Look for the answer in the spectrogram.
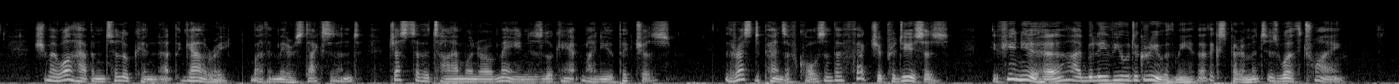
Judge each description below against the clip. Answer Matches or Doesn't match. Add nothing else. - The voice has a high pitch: Doesn't match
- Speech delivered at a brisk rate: Matches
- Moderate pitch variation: Doesn't match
